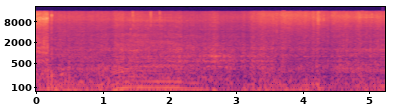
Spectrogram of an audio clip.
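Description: Steady, deep engine and road rumble of a car driving to a station on a Bundeswehr medical service site, swelling louder for a stretch midway before settling back to an even drone, with no voices.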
